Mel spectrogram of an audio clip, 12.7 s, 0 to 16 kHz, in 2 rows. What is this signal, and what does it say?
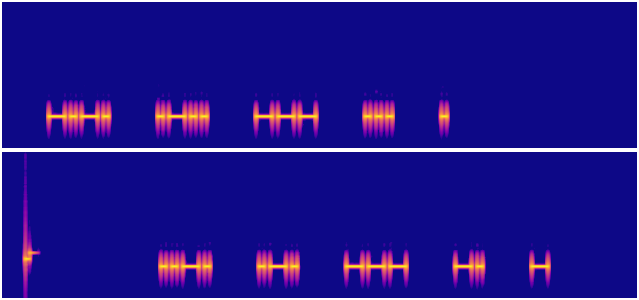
Morse code, heard as a keyed tone, about 22 wpm, spaced as for 13 wpm, 700 Hz. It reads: CLOSE FRONT
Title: 3x Character Spacing - Top 500 Words - 22wpm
